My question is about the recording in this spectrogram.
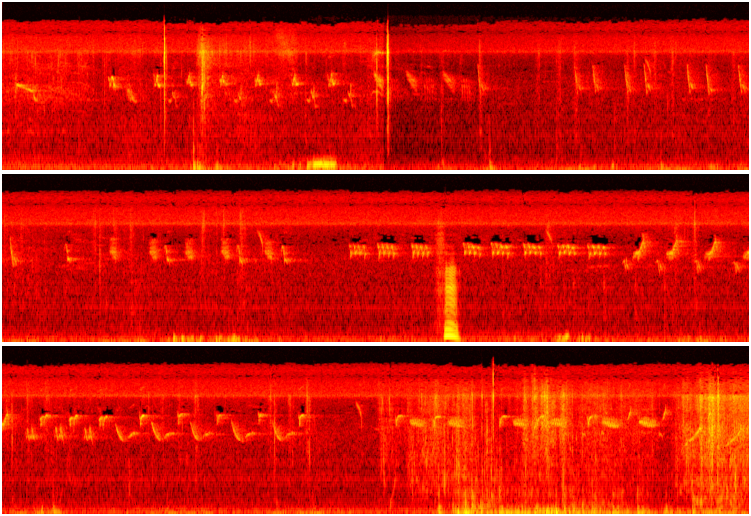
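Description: Songbirds chirping and singing in repeated short phrases, with a few knocks of gear against the kayak, one of them loud about halfway through. The last few seconds turn noisier, a louder rough rustling under the birdsong.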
